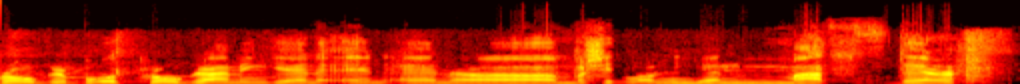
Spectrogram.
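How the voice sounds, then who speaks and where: A man with a non-native accent talks very slowly at a medium pitch, his pitch varying in an ordinary way. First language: not English. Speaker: software engineering professor and library developer. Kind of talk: interview. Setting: outdoors by a river. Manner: halting, many repetitions and fillers.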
